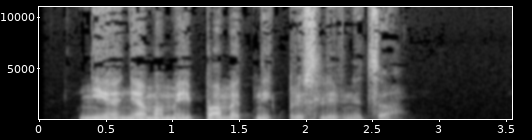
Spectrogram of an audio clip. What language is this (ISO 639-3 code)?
bul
